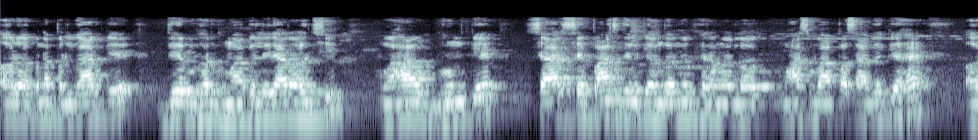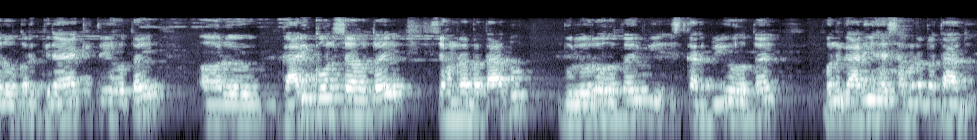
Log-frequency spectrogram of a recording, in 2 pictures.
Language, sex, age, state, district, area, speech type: Maithili, male, 30-45, Bihar, Sitamarhi, rural, spontaneous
